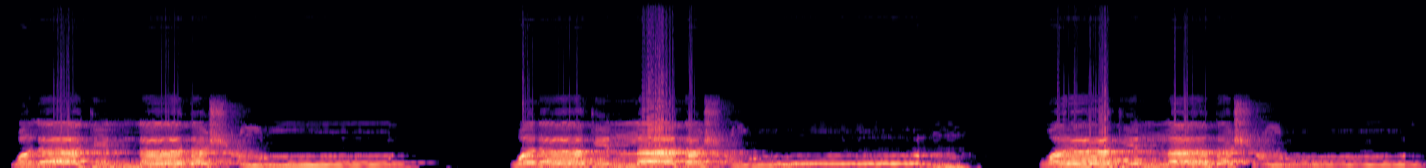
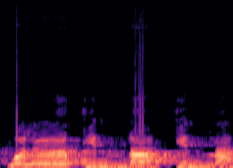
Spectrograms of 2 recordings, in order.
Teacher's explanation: Jadi bunyi nun ini diidghamkan ke lam atau dimasukkan ke lam. Jadi bunyinya nun sukun sudah hilang, ya, tidak ada bunyi nun, ya, di sini ketika kita membacanya. Jadi tidak boleh dibaca walakinlah, kinlah. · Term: idgham bila gunnah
